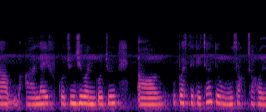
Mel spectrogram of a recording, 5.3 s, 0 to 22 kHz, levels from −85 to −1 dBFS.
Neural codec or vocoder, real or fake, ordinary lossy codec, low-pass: none; real; none; 7.2 kHz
